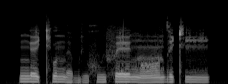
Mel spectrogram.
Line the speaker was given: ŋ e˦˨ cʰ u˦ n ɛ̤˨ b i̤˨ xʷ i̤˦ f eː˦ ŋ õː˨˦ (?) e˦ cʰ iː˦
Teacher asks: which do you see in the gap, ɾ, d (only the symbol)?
d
